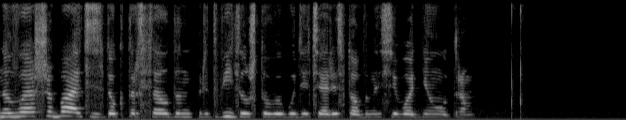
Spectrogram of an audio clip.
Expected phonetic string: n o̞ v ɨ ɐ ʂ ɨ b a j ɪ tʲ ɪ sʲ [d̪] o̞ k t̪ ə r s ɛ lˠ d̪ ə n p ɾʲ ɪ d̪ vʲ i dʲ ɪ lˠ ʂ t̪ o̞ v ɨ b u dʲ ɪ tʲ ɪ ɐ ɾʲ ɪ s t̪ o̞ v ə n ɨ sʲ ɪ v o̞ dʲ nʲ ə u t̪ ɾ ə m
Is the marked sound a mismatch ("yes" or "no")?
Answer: no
